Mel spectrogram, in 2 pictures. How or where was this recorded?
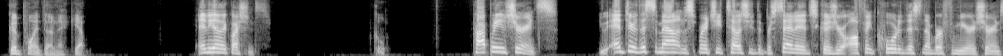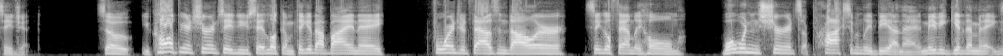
live audience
